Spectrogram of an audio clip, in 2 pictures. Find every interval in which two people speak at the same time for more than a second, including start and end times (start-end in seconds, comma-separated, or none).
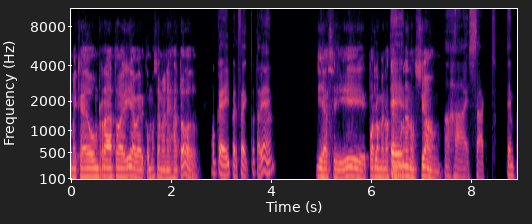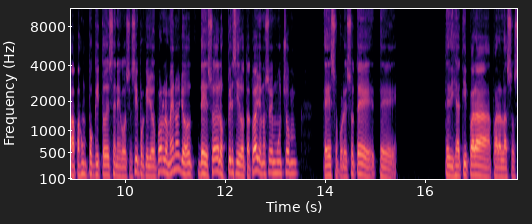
none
